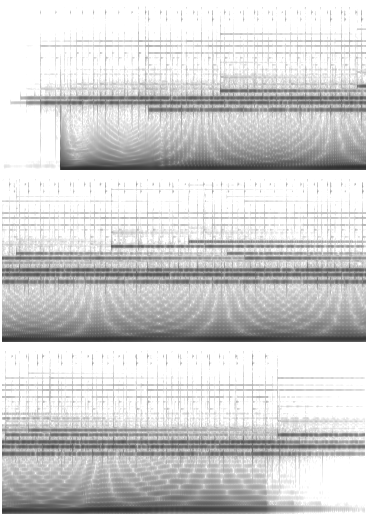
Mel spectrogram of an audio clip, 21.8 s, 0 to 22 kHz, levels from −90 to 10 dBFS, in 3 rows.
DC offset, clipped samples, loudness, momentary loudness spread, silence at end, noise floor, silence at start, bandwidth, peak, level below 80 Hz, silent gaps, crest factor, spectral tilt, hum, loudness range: under 0.1%; under 0.1%; -17 LUFS; 10 LU; 0 s; -59 dBFS; 0.75 s; 7.2 kHz; -6 dBFS; -20 dBFS; none; 10 dB; -7 dB/octave; none; 3 LU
